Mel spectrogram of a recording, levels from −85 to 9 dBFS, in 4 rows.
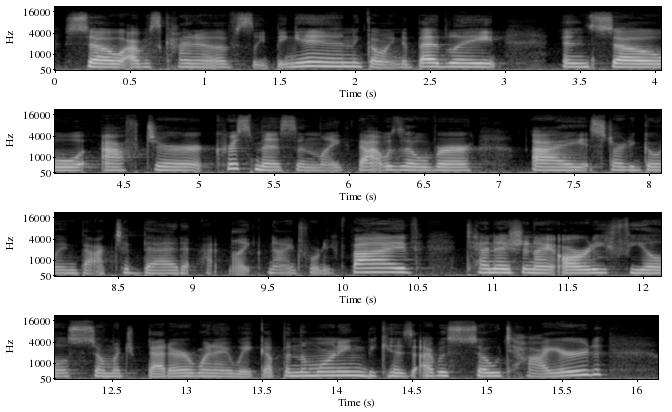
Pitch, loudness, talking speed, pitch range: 210 Hz, -20 LUFS, 190 wpm, 195-230 Hz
